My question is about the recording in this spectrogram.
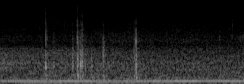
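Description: A steady low motor hum, with a few light clicks and taps as the frying pan and its box are handled.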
